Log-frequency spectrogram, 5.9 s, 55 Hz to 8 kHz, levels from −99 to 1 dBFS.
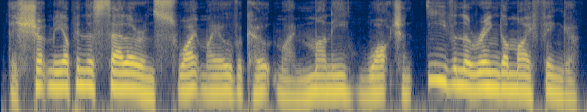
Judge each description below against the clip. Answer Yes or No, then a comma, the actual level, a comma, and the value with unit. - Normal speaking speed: No, fast, 215 wpm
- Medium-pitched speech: Yes, medium, 145 Hz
